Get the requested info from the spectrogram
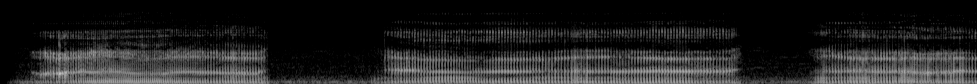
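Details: Orangutan giving long, deep, rasping groans lasting about three seconds each, three bursts separated by brief silences, rich and throaty with a burp-like quality.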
